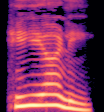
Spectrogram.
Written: ಹೊಯ್ಯಲು

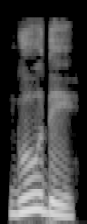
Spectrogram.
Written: ಕೊದೆ

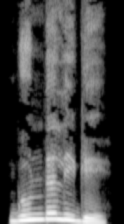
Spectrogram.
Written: ಕುಂಟಲಿಗ

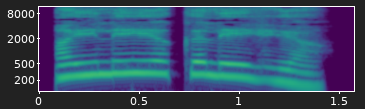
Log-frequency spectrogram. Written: ಐಲೇಯಕಲೇಹ್ಯ

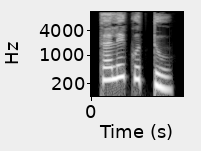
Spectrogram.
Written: ತಲೆಗುತ್ತ

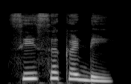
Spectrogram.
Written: ಸೀಸಕಡ್ಡಿ

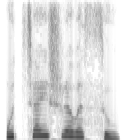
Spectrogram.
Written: ಉಚ್ಚೈಶ್ರವಸ್ಸು

